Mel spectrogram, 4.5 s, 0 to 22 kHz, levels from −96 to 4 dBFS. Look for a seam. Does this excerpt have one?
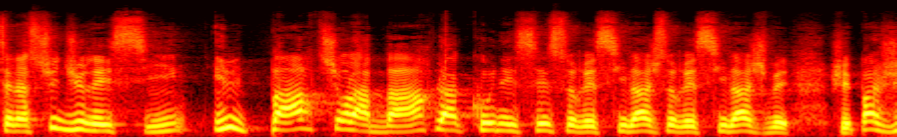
yes; 2 cuts; at 2.2 s, 3.3 s

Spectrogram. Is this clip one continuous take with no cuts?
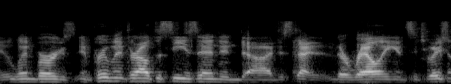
yes; 0 cuts

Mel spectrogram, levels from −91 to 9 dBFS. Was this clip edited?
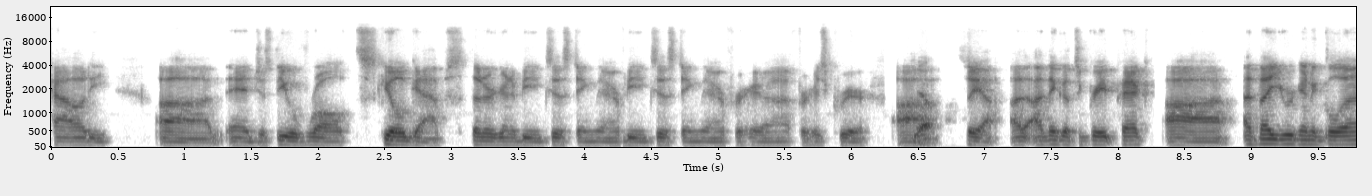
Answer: yes; 3 cuts; at 4.3 s, 6.2 s, 8.3 s

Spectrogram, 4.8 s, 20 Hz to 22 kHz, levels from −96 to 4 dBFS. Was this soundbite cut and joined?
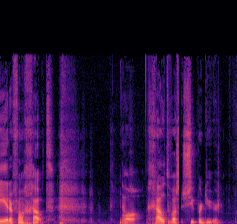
yes; 1 cut; at 3.6 s

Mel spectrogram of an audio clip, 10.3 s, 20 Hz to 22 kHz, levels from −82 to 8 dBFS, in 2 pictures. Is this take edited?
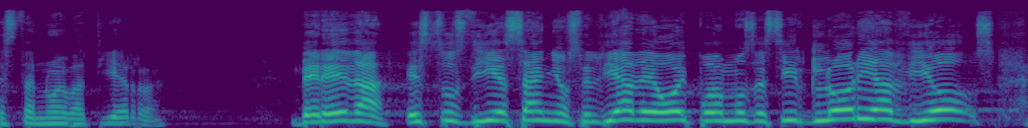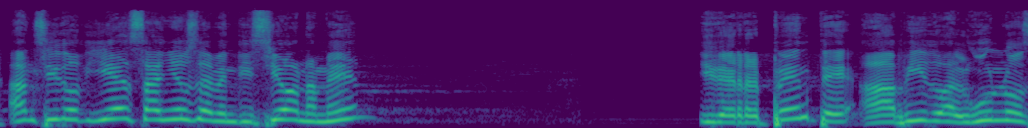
no; 0 cuts

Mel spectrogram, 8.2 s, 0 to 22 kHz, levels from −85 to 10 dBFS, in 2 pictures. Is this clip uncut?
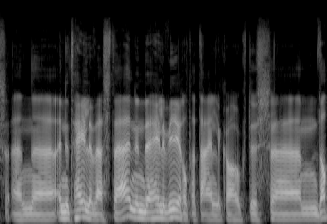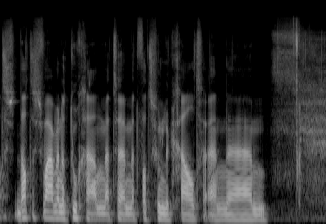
yes; 0 cuts

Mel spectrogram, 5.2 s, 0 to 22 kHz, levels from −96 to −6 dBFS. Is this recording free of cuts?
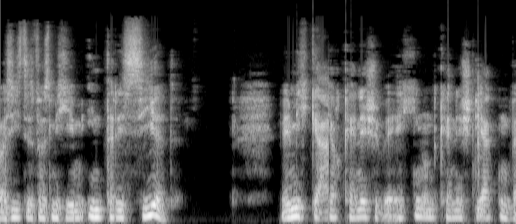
no; 1 cut; at 3.3 s

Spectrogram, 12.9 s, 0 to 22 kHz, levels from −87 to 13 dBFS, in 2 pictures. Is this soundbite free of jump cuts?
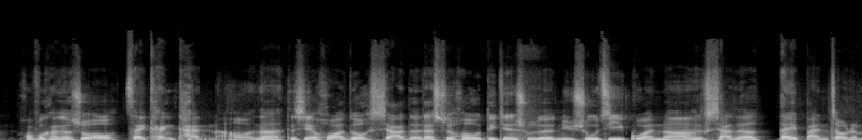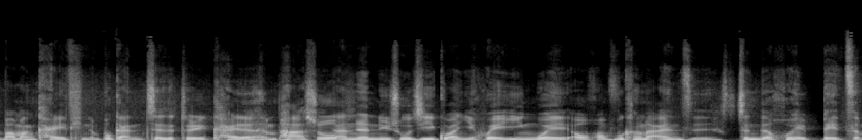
no; 1 cut; at 6.2 s

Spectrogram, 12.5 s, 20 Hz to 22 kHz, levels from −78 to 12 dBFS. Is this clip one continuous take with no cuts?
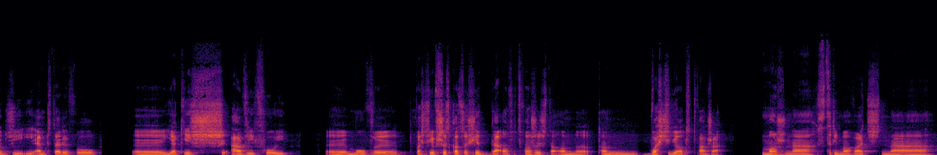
yes; 0 cuts

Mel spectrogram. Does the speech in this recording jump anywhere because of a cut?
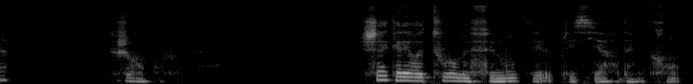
no; 0 cuts

